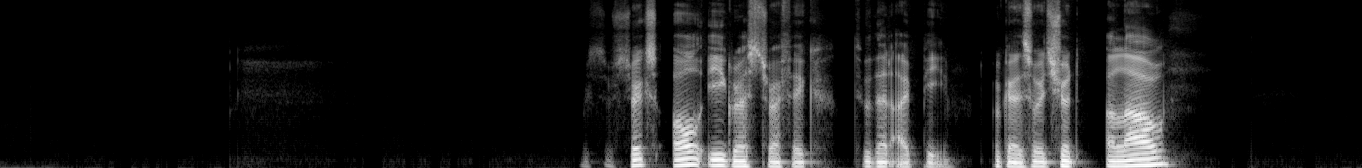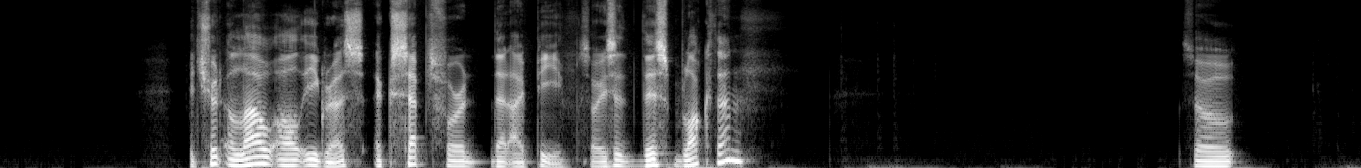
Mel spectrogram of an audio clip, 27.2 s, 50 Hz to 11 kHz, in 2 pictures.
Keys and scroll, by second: 19.9-22.4 typing, 24.1-25.5 typing, 26.6-27.2 typing.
